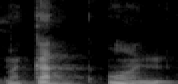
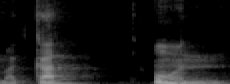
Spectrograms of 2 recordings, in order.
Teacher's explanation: it's not necessarily a glottal stop it's a pause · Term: internal pause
